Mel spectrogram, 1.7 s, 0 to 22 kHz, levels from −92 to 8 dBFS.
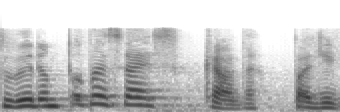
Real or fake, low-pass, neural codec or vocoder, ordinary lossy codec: fake; none; codec, 16 kHz, 1 kbps, X-Codec, HuBERT features, trained on general audio; none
